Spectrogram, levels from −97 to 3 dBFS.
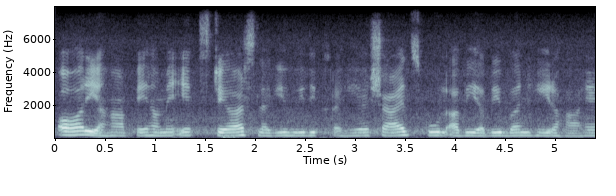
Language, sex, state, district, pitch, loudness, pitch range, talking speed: Hindi, female, Haryana, Rohtak, 185 Hz, -19 LUFS, 180-195 Hz, 210 wpm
